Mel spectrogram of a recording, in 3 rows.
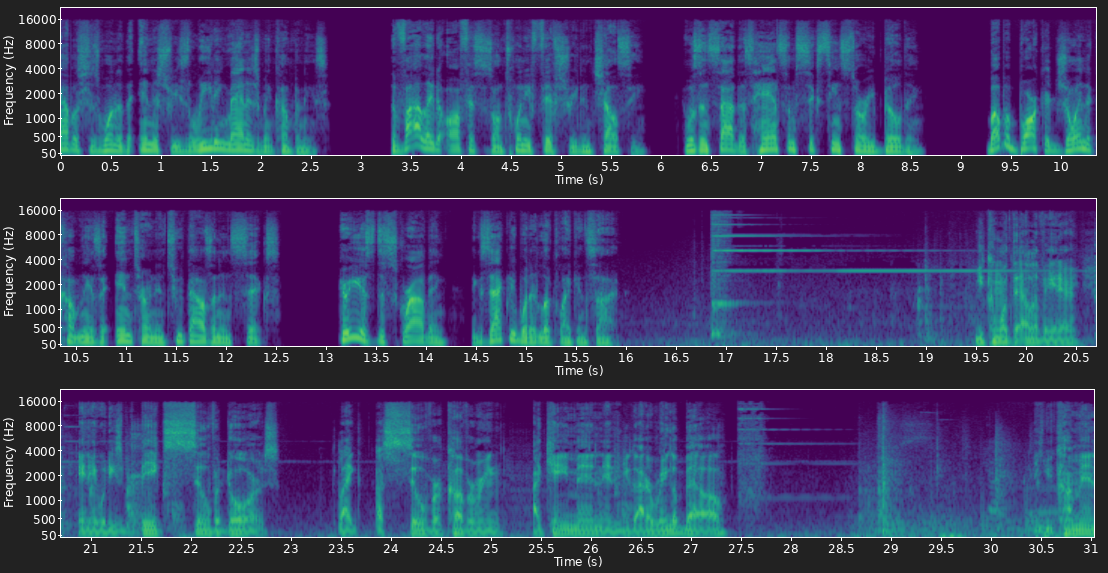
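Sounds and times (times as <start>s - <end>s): door opening: 16.0s - 30.5s
bell ringing: 16.4s - 31.0s
elevator chime ding: 16.6s - 29.9s.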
